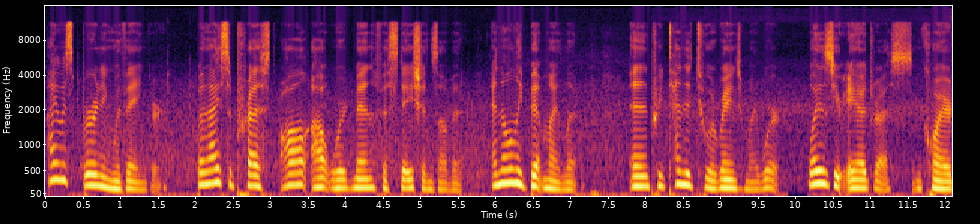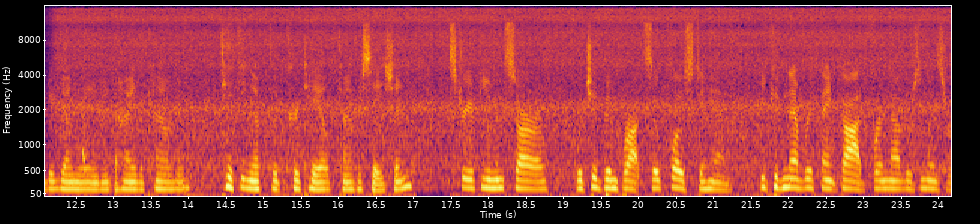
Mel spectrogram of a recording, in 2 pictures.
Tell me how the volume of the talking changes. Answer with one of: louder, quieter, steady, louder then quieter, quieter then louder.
steady.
